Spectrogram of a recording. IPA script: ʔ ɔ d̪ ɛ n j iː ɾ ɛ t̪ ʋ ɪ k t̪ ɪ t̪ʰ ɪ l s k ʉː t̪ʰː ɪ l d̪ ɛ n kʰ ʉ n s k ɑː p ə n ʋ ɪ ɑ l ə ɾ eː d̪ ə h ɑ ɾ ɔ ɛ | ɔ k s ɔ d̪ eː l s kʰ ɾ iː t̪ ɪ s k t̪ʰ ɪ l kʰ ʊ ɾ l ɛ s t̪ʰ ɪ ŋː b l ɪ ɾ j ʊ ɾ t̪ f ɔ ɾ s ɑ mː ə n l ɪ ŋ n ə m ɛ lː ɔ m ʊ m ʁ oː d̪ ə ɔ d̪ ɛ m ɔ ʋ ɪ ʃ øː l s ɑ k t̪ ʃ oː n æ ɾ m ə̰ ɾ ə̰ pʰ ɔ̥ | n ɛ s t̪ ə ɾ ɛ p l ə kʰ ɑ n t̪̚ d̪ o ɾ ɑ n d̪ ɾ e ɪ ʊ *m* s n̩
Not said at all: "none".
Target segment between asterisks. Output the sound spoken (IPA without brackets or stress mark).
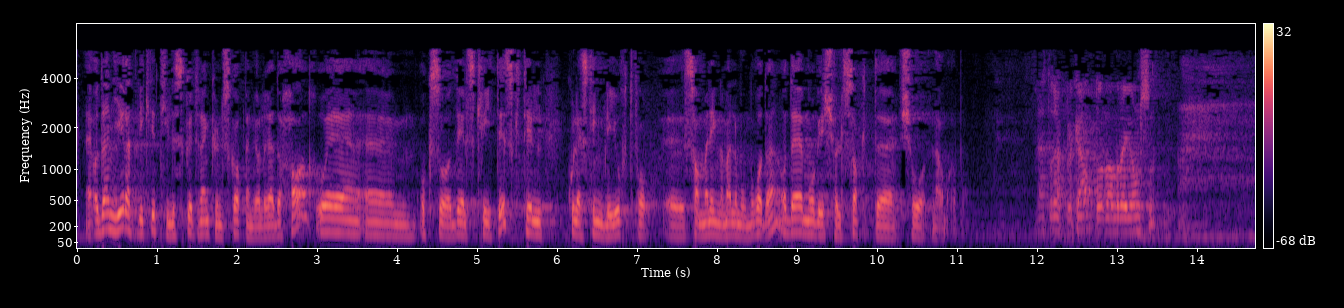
n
